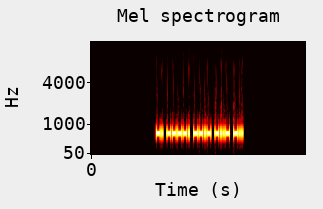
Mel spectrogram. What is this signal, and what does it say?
Morse code, heard as a keyed tone, about 42 wpm, 700 Hz. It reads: N9QXD
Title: USA Call Signs - 5 Characters - Repeated 2x - 45wpm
